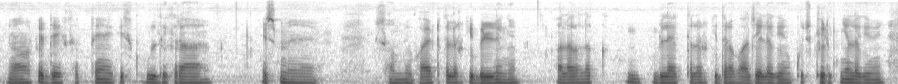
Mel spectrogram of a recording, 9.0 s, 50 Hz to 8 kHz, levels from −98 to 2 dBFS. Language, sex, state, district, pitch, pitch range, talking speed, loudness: Hindi, male, Chhattisgarh, Bilaspur, 110 Hz, 105-115 Hz, 185 wpm, -36 LUFS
